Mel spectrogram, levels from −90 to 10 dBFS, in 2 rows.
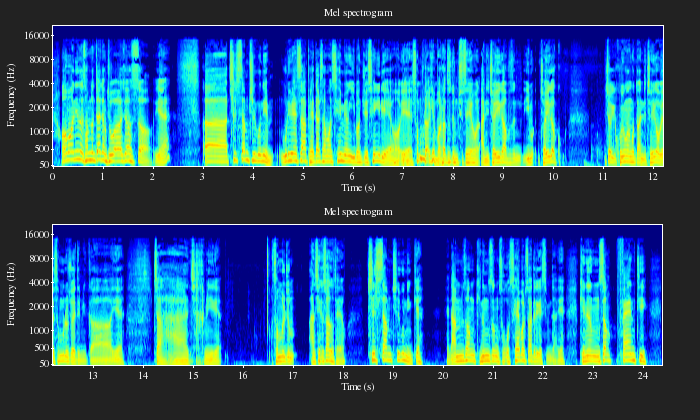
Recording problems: none

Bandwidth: 14.5 kHz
